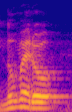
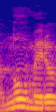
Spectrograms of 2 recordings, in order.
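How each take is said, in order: First: The stress is on the last syllable. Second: The stress is on the first syllable. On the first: It is a verb form. "número es aguda" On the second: It is a noun. "número viene siendo esdrújula"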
